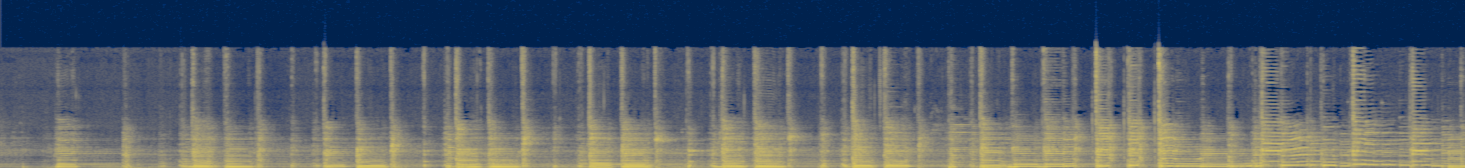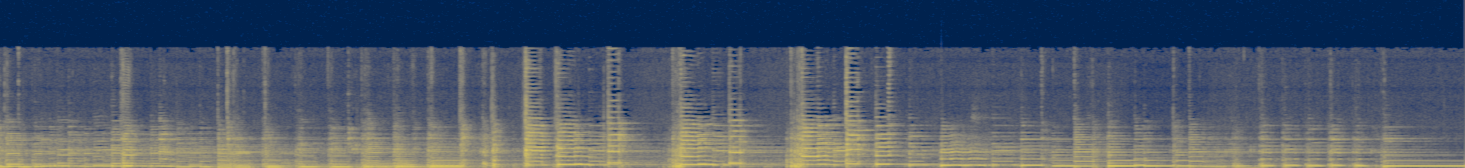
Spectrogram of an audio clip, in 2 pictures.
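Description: Electric guitar, a Fender Telecaster on its neck pickup with its volume backed off a little, played through the first stage of a Lovepedal Black Mamba Tchula pedal into a Fender Blues Jr. amp with a touch of reverb. Rhythmic chords give way, about ten seconds in, to single-note lead lines with string bends, ending on a long held note.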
